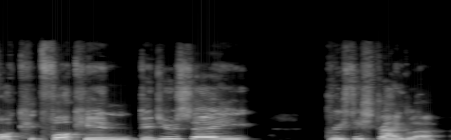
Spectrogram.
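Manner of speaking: put-on high, slow Grimsby accent; drawn-out, exaggerated Grimsby impression; Ant. Impressing partner's family with his Grimsby accent, high and slow. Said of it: "If you can get his accent down".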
